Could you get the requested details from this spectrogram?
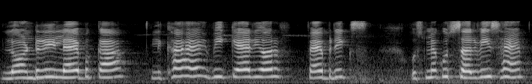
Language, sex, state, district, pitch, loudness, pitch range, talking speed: Hindi, female, Gujarat, Valsad, 340 Hz, -16 LUFS, 315-355 Hz, 145 wpm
